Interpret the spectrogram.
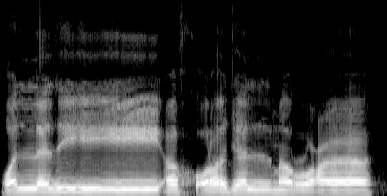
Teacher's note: خا حروف مستعلیہ ہے، پر پڑھنا ہے، رو بھی زبر کی وجہ سے پر پڑھا جائے گا، رو ساکن سے پہلے زبر ہے اس لیے رو پر پڑھا جائے گا، یہاں پر بھی 1 الف کی مقدار کے برابر کھینچ کر وقف ہوگا۔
